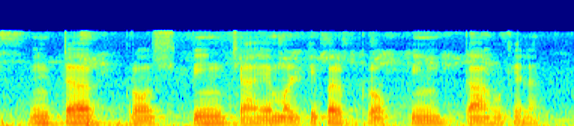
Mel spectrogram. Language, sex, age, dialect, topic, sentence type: Bhojpuri, male, 18-24, Southern / Standard, agriculture, question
